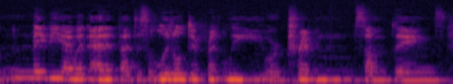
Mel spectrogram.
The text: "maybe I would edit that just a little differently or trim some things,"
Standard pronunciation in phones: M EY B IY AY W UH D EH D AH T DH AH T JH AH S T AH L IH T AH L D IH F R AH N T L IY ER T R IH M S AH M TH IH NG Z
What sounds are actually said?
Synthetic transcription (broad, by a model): M EY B IY AY W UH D EH D AH T DH AH T JH AH S T AH L IH T L D IH F R AH N T L IY ER T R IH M S AH M TH IH NG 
